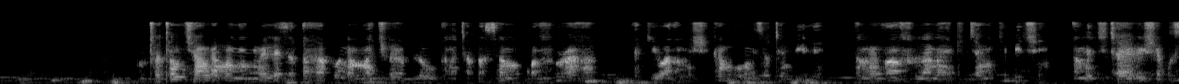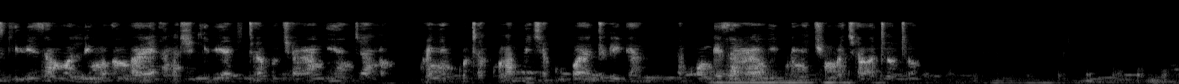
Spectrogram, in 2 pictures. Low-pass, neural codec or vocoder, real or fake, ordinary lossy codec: 7.2 kHz; codec, 44.1 kHz, 3.4 kbps, Pupu-Codec; fake; AAC, 48 kbps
